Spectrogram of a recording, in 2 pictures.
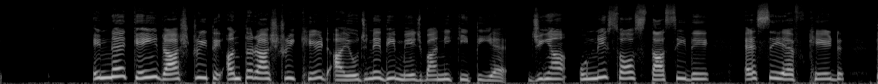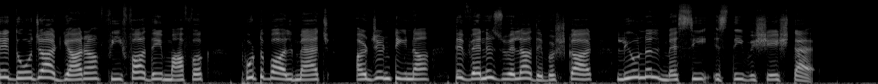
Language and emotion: Dogri, neutral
